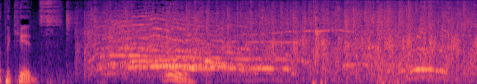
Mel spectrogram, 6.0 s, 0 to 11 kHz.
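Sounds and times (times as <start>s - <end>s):
speech: 0.0s - 1.0s, 2.0s - 2.6s
large crowd clapping: 0.8s - 5.9s
whoops and shouted cheers: 1.1s - 5.7s.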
